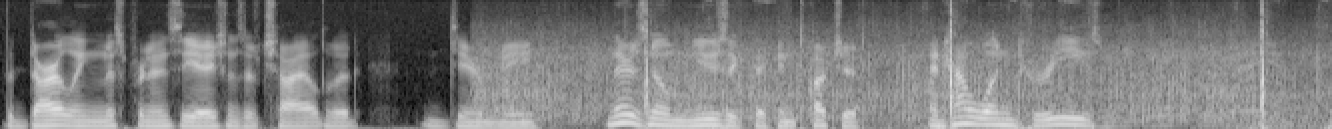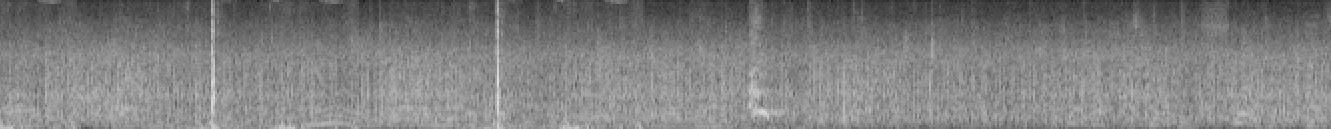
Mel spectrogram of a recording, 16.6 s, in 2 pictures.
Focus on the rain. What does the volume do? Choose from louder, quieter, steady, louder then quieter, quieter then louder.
steady.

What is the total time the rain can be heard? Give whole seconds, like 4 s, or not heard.
14 s.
